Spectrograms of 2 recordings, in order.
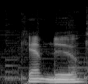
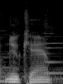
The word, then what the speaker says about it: Camp Nou: I don't know how you pronounce it, but Camp Nou. – Camp Nou. – New Camp. – Yeah. – Yeah. Either one.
